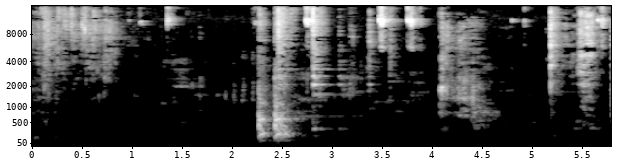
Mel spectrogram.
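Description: Water poured faintly into thick masala in an iron kadai, then a long steel ladle stirring it, with a loud clank about two seconds in and several more clinks and scrapes of the ladle against the pan.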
